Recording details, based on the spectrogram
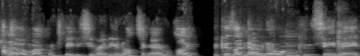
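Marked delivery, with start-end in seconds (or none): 0.0-1.7 put-on energetic radio-presenter voice. Describing how she opens shows when doing radio, in an energetic radio-presenter voice. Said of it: "when we're doing radio and I have to do my like".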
